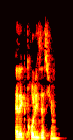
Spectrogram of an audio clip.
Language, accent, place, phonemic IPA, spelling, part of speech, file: French, France, Lyon, /e.lɛk.tʁɔ.li.za.sjɔ̃/, électrolysation, noun, LL-Q150 (fra)-électrolysation.wav
- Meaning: electrolyzation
